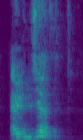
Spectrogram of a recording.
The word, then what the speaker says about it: adjust: Because this D is a silent letter. Why? Because it is before this J. So which means the word must be pronounced as adjust.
